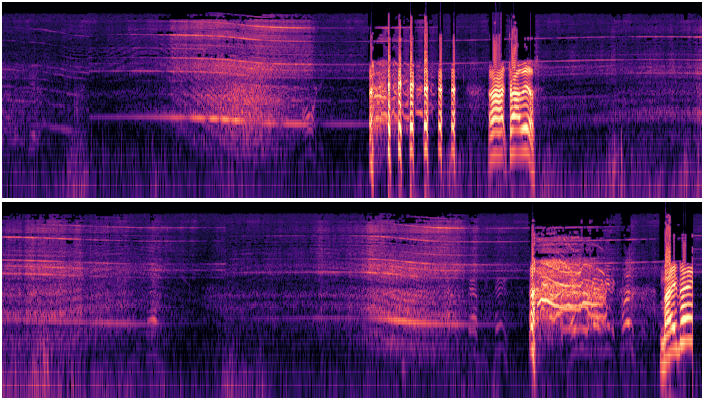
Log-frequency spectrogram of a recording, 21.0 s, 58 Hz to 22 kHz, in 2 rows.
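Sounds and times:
electric ducted fan whine: 0:00.0 - 0:21.0.

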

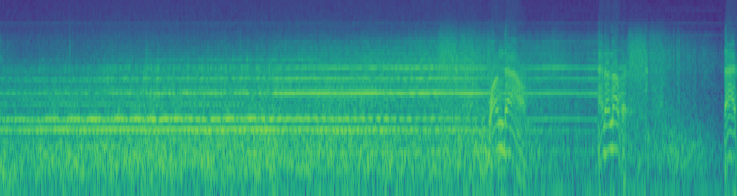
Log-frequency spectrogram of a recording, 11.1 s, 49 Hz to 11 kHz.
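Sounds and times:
held horn-like chord: 0:00.0 - 0:09.4
low rumble: 0:00.0 - 0:10.8.

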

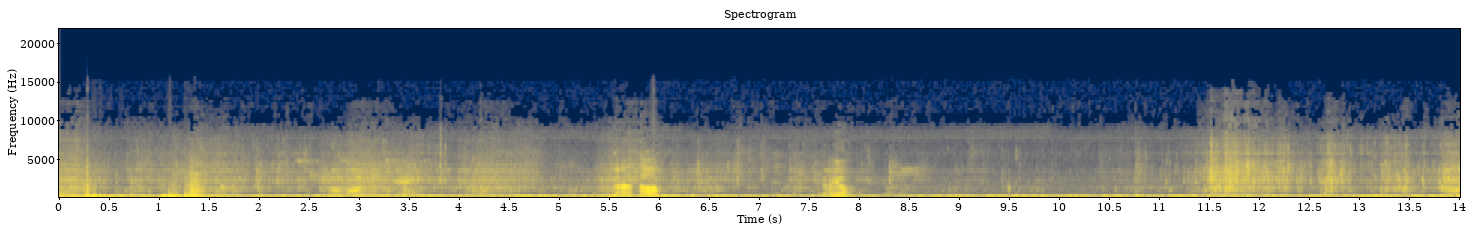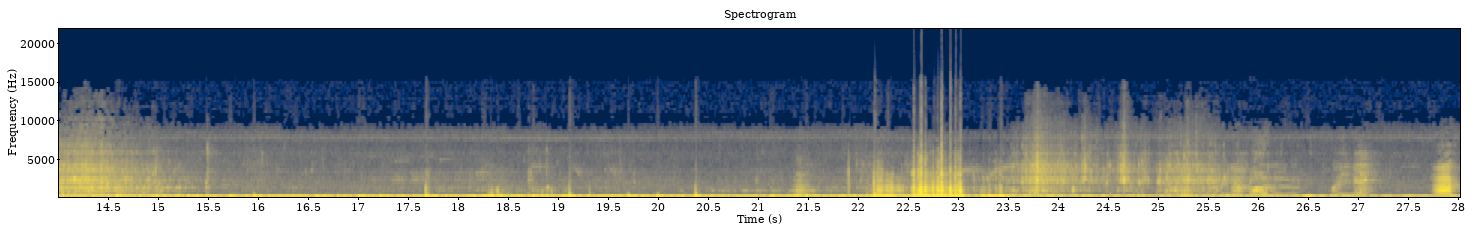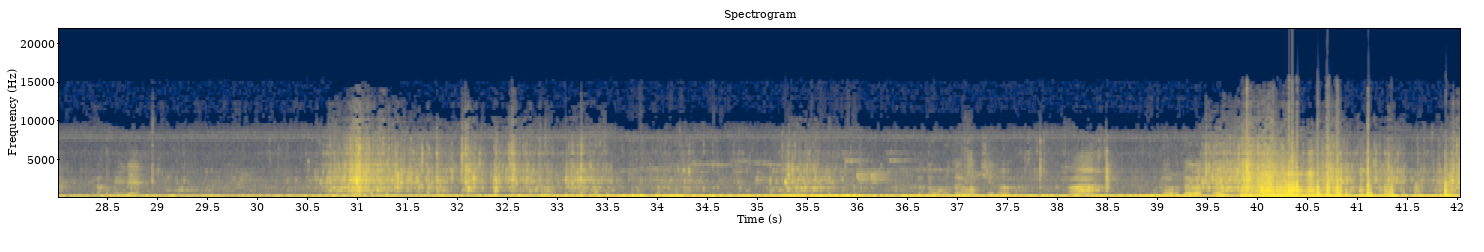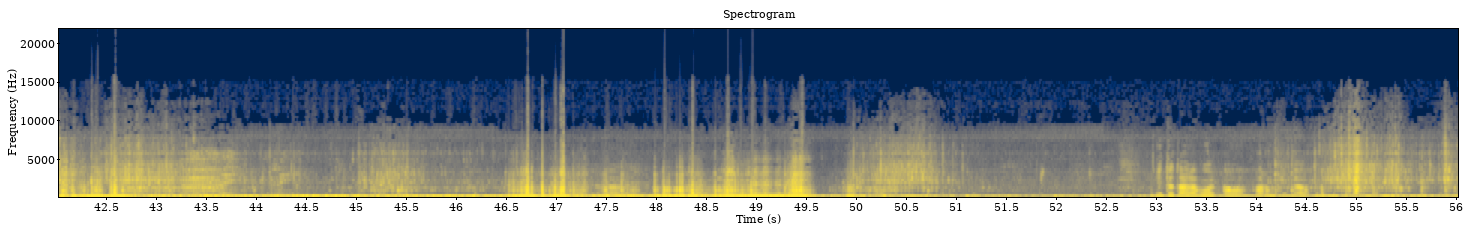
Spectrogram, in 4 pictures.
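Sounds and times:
water sloshing and splashing: 0:00.0 - 0:15.5, 0:22.0 - 0:26.0, 0:30.4 - 0:36.1, 0:39.3 - 0:52.0, 0:54.0 - 0:56.0
steady low rumble: 0:00.0 - 0:56.0.

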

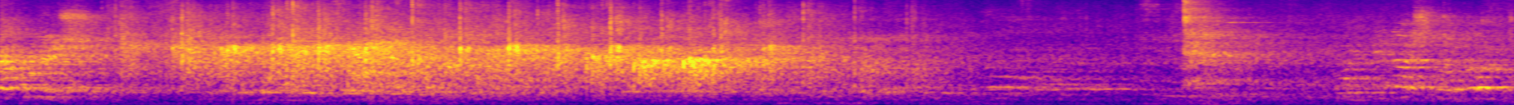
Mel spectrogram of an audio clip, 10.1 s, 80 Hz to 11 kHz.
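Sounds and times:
crowd applauding: 0:00.8 - 0:06.3.

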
